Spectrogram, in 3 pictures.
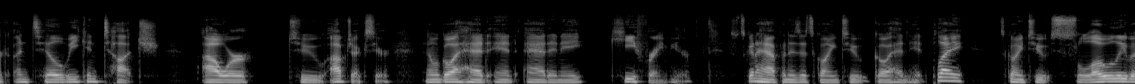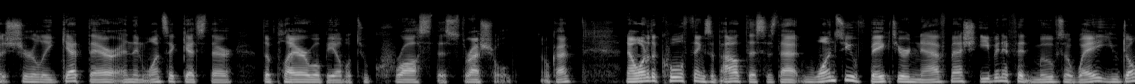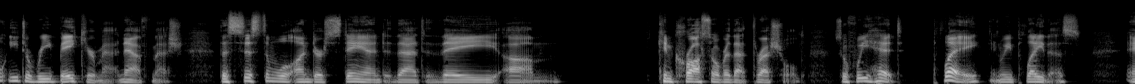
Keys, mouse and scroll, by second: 2.2 click, 5.3-6.3 drag, 7.0-8.1 drag, 9.0-10.1 drag, 14.2-15.2 drag, 32.7 click.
